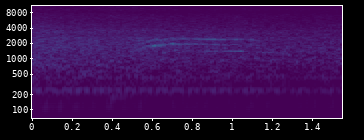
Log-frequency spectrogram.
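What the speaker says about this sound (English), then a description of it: "There's cats outside." A cat meows outdoors, one faint drawn-out call rising and falling over a steady low hum, with no voices.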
